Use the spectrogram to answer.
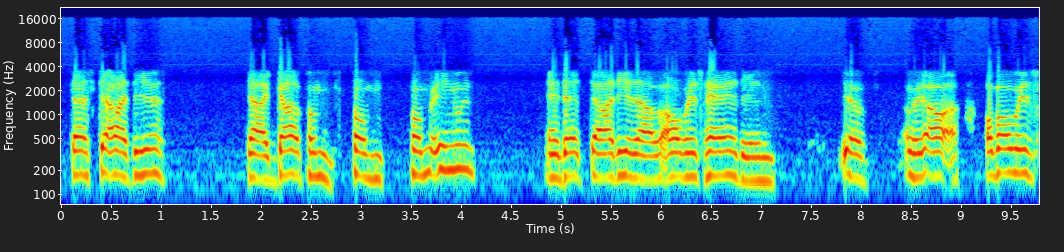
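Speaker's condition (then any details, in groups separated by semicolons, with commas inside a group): Cerebral palsy; affecting movement, balance and posture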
